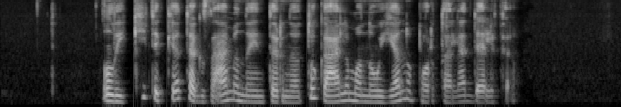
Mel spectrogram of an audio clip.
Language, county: Lithuanian, Kaunas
